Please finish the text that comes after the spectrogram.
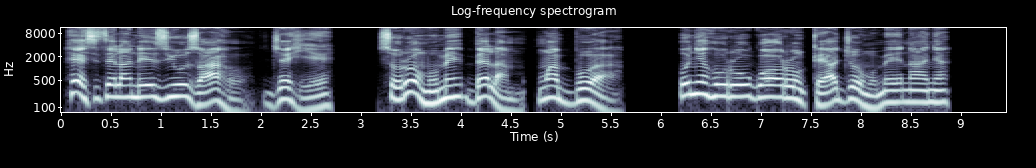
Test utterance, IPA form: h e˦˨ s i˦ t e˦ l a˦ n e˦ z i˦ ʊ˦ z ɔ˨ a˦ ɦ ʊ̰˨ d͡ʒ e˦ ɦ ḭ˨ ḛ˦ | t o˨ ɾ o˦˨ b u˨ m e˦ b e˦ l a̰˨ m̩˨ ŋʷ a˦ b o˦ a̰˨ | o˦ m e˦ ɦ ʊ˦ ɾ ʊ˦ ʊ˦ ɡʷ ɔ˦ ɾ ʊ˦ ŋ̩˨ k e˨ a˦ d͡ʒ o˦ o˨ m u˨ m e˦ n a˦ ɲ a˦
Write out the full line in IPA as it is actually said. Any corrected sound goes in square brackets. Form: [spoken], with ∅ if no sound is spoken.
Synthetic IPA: h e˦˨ s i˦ t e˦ l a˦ n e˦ z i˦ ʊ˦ z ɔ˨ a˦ ɦ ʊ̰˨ d͡ʒ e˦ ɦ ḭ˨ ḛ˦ | [s] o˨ ɾ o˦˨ [m] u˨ m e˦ b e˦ l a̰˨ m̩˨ ŋʷ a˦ b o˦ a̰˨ | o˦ [ɲ] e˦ ɦ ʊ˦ ɾ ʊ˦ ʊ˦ ɡʷ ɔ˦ ɾ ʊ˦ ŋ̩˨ k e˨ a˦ d͡ʒ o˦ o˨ m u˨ m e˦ n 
